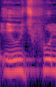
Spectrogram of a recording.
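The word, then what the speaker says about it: useful: যখন ইউজফুল উচ্চারণ করছি তখন কেমন উচ্চারণ হচ্ছে YU, কি দিয়ে উচ্চারণটা শুরু হচ্ছে ওয়াই দিয়ে, YU ইউজফুল। সেক্ষেত্রে অনেকটা কনসোনেন্ট সাউন্ড চলে আসছে আর ভয়েলের মতো উচ্চারণ হচ্ছে না।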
